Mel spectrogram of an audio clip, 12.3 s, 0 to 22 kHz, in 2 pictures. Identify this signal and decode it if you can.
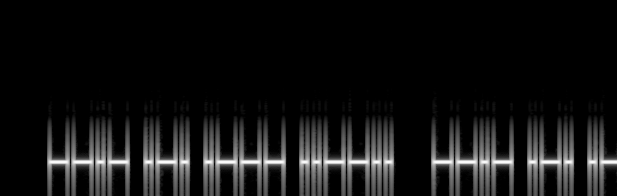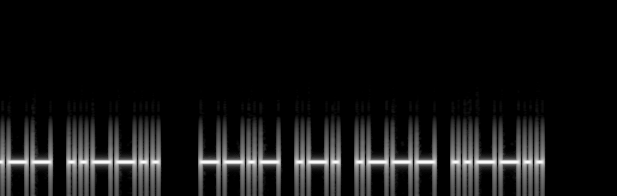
Morse code, heard as a keyed tone, about 20 wpm, 700 Hz. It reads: QRJ? QRJ? QRJ?
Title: Q-Codes Repeated 3x 20wpm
